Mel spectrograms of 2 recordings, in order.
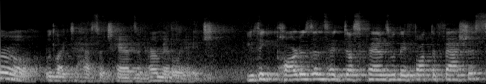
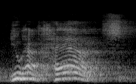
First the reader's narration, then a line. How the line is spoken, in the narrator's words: she exclaimed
